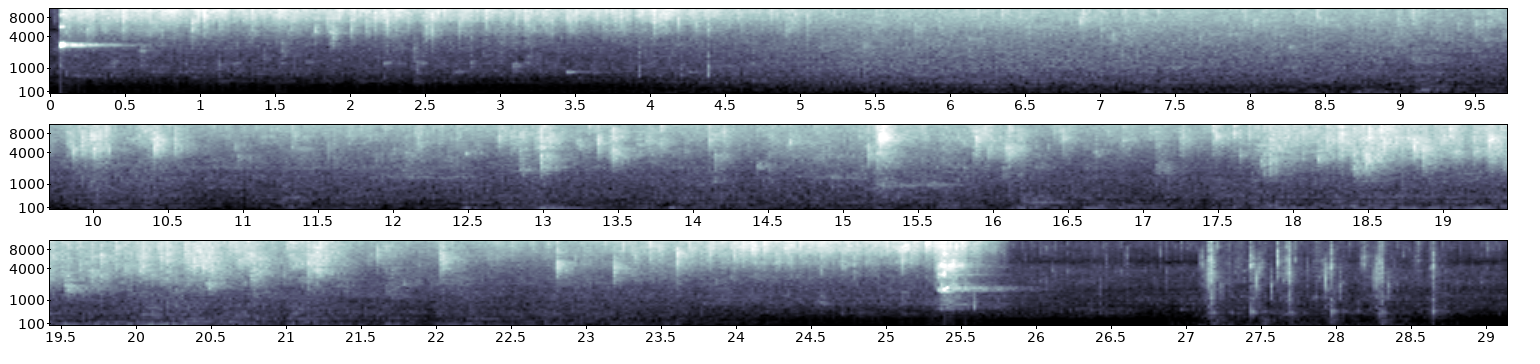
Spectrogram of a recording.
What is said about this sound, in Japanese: 泡を洗い流しますので、また目をつむってくださいね。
